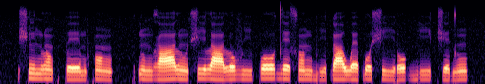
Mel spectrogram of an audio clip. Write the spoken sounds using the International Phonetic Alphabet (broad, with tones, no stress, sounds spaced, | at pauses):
ʃ ĩ˧ n l ɔ̃˧ k p eː˨ m k ɔ̃˦˨ ŋ | ɗ ũ˨ ŋ ɣ aː˨˦ l ũ˨ ʃ i˦ l aː˧ l o˦ v iː˧ p oː˦ d e˦˨ s ɔ̃˦ n b iː˨ ɗ aː˦ w ɛ˧ ɓ o˦ ʃ iː˦˨ ɾ oː˦ ɡ͡b iː˧ t͡ʃ e˧ d ũ˦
